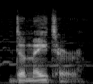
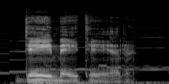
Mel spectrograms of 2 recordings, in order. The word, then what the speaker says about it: Demeter: She was the daughter of Zeus and Demeter, otherwise known as Demeter or Demeter. The original pronunciation was something like Demeter, if you're going with the Attic pronunciation.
